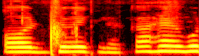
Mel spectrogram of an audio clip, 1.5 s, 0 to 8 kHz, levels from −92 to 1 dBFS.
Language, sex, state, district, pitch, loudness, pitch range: Hindi, female, Uttar Pradesh, Muzaffarnagar, 255 Hz, -20 LUFS, 245-270 Hz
